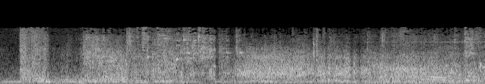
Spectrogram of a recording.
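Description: Firing of a 120 mm mortar: loud, heavy booming blasts set into a dense, constant rumble of noise that stays loud throughout.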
